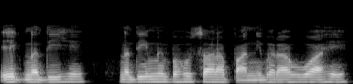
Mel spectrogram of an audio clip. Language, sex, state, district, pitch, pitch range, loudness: Hindi, male, Uttar Pradesh, Lalitpur, 115 Hz, 115-120 Hz, -17 LUFS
